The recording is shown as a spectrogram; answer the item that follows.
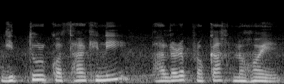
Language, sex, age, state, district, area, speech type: Assamese, male, 18-30, Assam, Jorhat, urban, spontaneous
